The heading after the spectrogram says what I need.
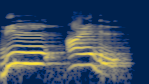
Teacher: kedengaran masih lamnya walaupun itu samar, dan memang harus dibaca samar. Tapi tetap kedengaran lam sukunnya.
